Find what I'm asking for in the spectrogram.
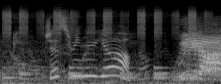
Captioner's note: French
